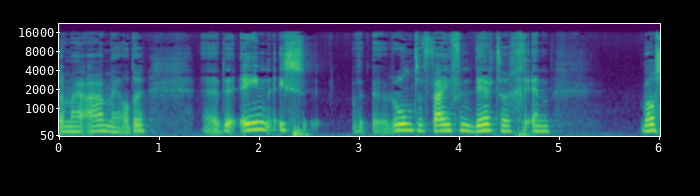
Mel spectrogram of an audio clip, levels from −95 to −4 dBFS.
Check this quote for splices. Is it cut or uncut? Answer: uncut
